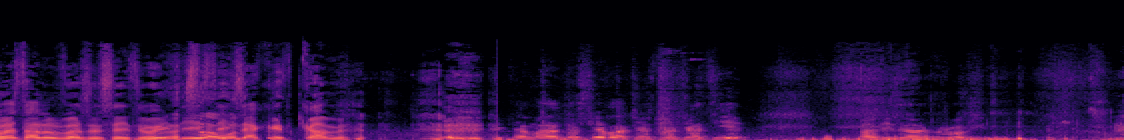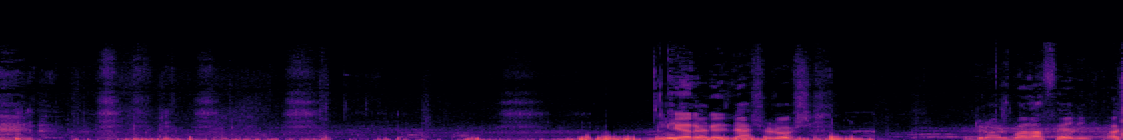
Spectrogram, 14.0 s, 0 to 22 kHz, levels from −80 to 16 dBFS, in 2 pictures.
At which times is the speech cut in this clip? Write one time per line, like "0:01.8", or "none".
0:03.1
0:12.4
